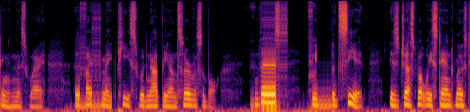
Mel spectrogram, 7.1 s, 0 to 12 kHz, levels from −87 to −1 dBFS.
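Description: Speech, with robotic sound from repeated short buffers from 0.97 to 1.73 s and again from 3.77 to 4.97 s. In both spans the voice becomes a rigid, metallic buzz at a fixed 50 Hz, following the speech only loosely. The likely cause is audio arriving too slowly, so playback keeps replaying a segment of about 20 ms. Roughly two thirds of each span is filled with these repeats while the missing audio is skipped.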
